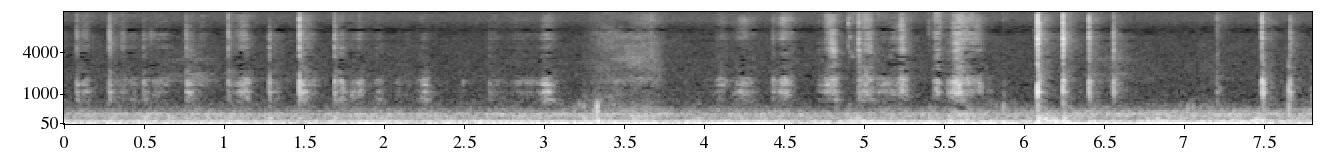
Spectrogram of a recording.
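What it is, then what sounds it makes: Plastic computer mouse. Fingertips and short nails tap and scratch the glossy top shell of a small, hand-sized red and black Logitech wireless mouse with a hollow hard plastic shell, resting next to a laptop keyboard. Quick, irregular clicky taps and dry scratching sounds come through over a low, steady background rumble.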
